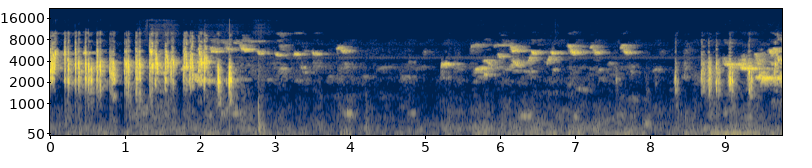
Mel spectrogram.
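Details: Kerak basi singing to provoke a caged bird: fast rasping chatter, then a quieter spell of thin, high, sliding whistles, closing with renewed harsh notes.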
